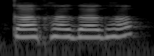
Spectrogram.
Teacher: तो इस प्रकार आपके वर्ग क वर्ग जो कंठ हैं, क, ख, ग, घ, ये आपके क कंठ से उच्चारित वाले वर्ण हैं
